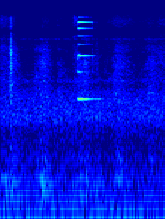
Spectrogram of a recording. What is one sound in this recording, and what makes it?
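A washing machine beeps once.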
